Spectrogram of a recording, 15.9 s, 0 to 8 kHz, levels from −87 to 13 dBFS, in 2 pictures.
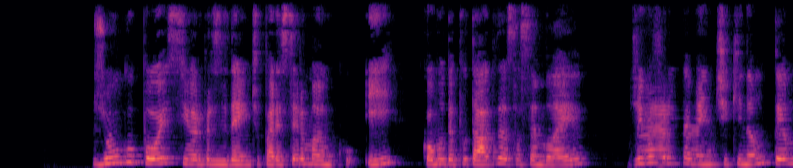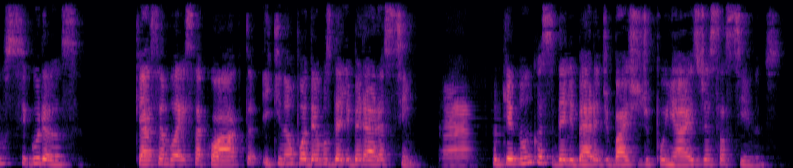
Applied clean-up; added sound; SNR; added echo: neural mask model DeepFilterNet 3.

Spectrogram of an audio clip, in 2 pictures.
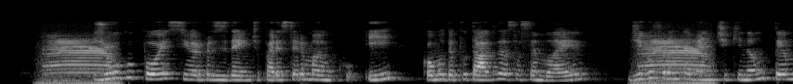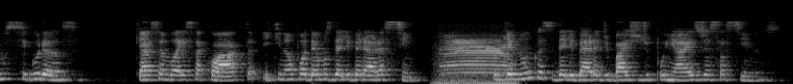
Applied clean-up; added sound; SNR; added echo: none; Livestock, farm animals, working animals; 7 dB; reverberation time 0.3 s.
